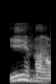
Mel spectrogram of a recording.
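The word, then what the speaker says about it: ईहा: Iha with a long I and an A means activities, or in this case, pastimes.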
